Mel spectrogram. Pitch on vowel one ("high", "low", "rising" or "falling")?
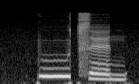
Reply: high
